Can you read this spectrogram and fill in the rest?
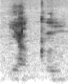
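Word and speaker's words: Jacke: ya huruf selanjutnya adalah huruf j kita membacanya J tapi orang Jerman membacanya Yod contohnya pada kata yake tulisannya itu jak tapi membacanya yake di yake sekali lagi di yake artinya jaket huruf selanjutnya adalah huruf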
